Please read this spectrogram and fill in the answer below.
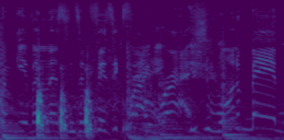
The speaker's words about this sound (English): We've knocked and no one's answering the door, so far not going so well.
